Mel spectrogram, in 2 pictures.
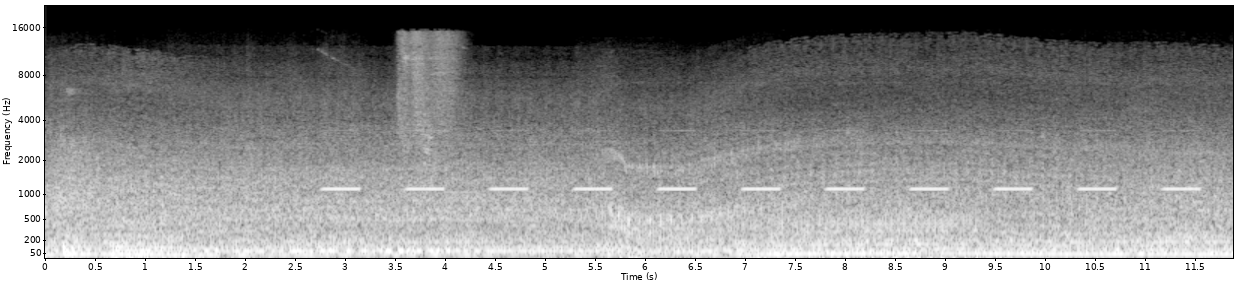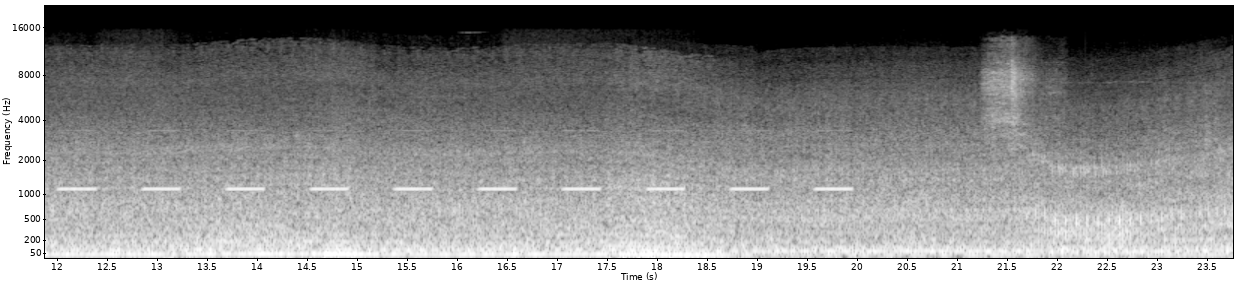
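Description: Truck reversing in American Truck Simulator, a steady run of evenly spaced reversing beeps over a continuous low engine drone, with a couple of brief air hisses along the way.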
